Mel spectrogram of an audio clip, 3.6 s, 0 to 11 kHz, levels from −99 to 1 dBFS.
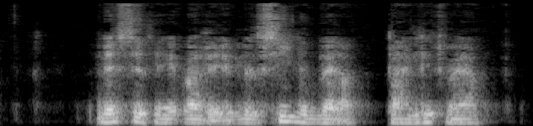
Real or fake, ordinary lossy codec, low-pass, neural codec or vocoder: fake; AAC, 32 kbps; 9.9 kHz; vocoder, 24 kHz, 100 mel bands, Vocos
